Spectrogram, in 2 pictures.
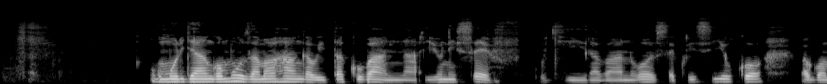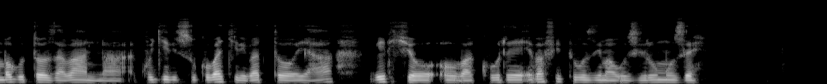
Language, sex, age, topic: Kinyarwanda, male, 18-24, health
